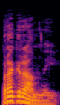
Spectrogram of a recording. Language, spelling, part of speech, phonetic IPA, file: Russian, программный, adjective, [prɐˈɡramnɨj], Ru-программный.ogg
- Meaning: program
